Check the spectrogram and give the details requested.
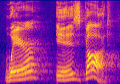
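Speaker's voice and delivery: stricter, even sterner tone. Reading a story aloud, a clergyman repeating a question: even sterner tone. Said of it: "repeated the question in an even sterner tone".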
